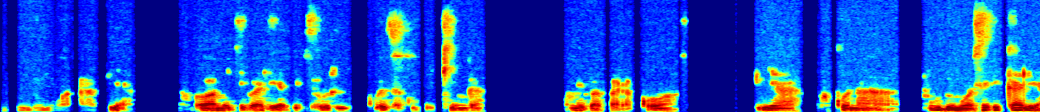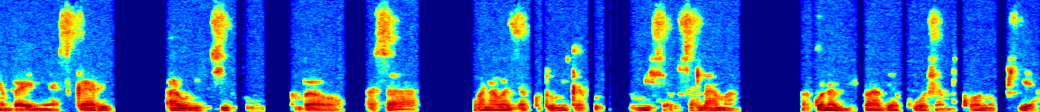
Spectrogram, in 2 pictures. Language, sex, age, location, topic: Swahili, male, 18-24, Nakuru, health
